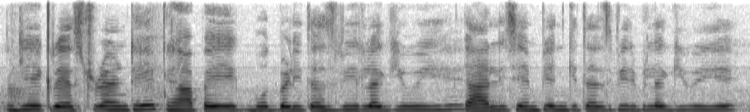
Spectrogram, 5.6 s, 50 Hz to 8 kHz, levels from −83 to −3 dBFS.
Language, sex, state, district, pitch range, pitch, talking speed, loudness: Hindi, female, Bihar, Jahanabad, 250-265 Hz, 260 Hz, 215 wpm, -19 LUFS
